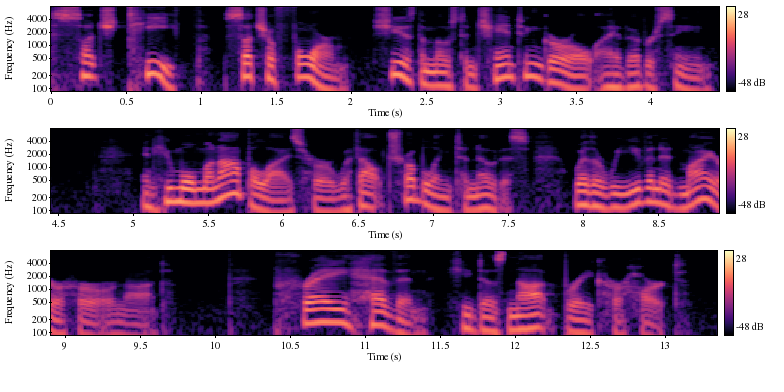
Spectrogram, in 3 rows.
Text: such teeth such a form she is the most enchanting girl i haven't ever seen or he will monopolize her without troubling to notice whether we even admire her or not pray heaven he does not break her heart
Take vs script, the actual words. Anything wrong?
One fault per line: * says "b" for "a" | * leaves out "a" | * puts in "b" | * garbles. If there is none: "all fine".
* says "have" for "haven't"
* says "and" for "or"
